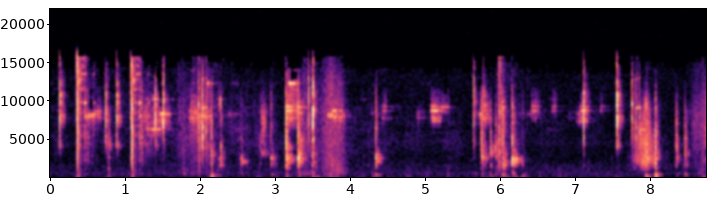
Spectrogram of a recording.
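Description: Menu sounds click quickly, again and again.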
